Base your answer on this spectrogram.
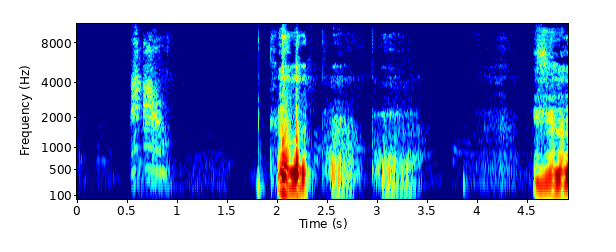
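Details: Lucifur, a female pet cat, attacks her owner indoors after being petted. She gives several drawn-out, harmonic meows with rising and falling pitch. The loudest come mid-clip and at the end, between bursts of a person talking.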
